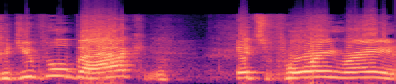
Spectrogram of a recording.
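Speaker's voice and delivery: very loud, shrill, high yell carrying over distance. Retelling how she called out the door in the rain: imitating someone yelling. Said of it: "she's yelling out the door".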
